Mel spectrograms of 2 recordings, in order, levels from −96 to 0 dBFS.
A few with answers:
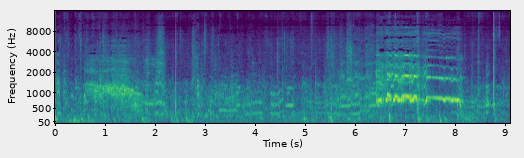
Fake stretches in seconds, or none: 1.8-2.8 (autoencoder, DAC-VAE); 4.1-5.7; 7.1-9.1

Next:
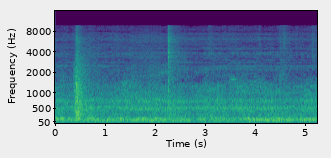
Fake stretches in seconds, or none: 1.5-2.1 (autoencoder, DAC-VAE)

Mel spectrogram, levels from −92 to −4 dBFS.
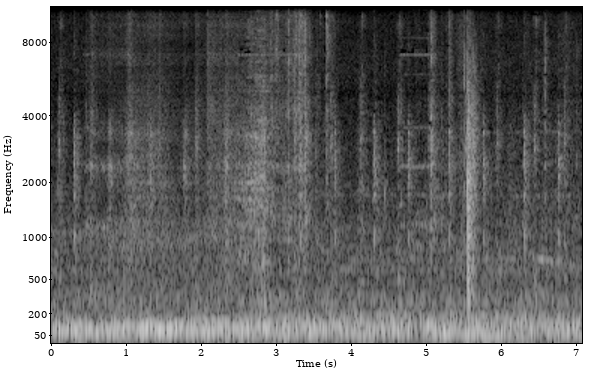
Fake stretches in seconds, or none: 0.5-2.5 (autoencoder, DAC-VAE)

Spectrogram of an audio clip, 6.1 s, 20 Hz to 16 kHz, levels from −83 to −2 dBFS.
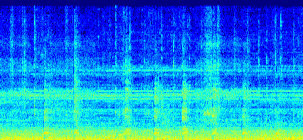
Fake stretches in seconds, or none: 0.0-0.6 (autoencoder, DAC-VAE); 1.0-1.9; 3.9-5.0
